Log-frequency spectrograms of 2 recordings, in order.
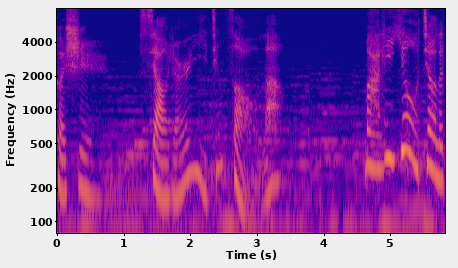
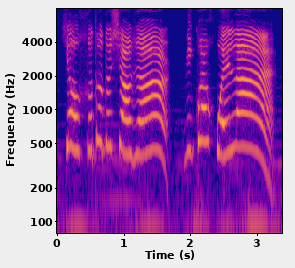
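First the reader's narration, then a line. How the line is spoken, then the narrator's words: Shrieking. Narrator (Chinese): 玛丽尖叫着说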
